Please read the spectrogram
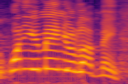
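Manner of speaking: high, incredulous wife; mock wife retort. Wife snapping back at husband, high mock disbelief. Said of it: "You say".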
